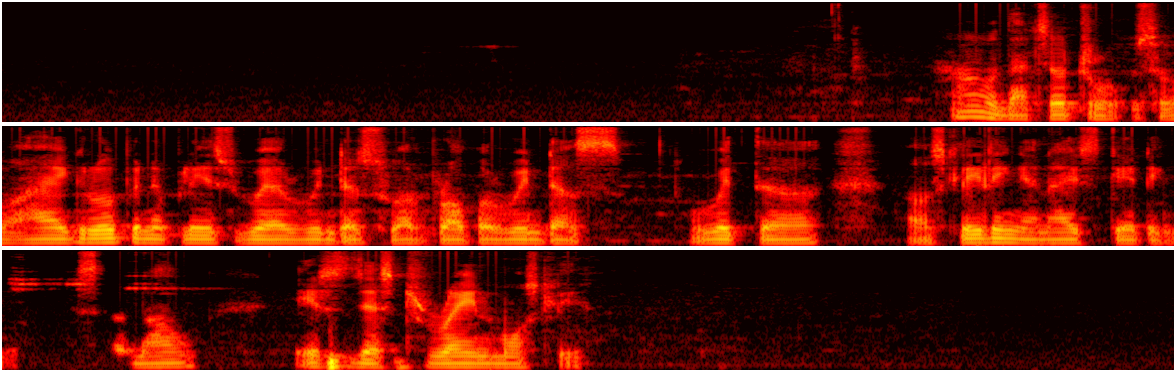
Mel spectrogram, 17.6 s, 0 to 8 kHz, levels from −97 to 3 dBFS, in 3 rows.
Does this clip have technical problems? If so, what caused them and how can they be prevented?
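Yes. A resampler restarted on every block runs through the whole speech clip, heard as regular ticks at 25 Hz that are present only while someone is speaking. The 48 kHz audio was converted to 16 kHz in 40 ms pieces, each handled separately, so the filter lost its neighbouring samples at every block edge and left a small error there. Prevent it by keeping one resampler instance running across blocks so its filter history carries over.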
